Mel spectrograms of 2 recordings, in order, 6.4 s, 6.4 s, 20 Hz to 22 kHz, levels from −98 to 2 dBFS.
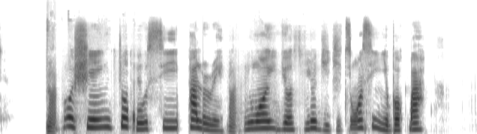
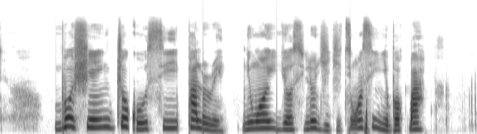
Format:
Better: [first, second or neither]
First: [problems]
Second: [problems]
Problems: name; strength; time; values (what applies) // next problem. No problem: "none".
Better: second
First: noise reduction (neural mask model DeepFilterNet 3)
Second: none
